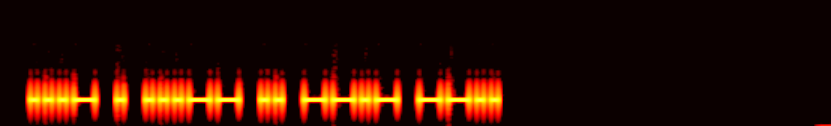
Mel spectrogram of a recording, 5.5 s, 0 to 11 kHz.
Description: Morse code, heard as a keyed tone, about 25 wpm, 700 Hz. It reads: VE3IQZ
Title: DXCC-100 Call Signs - 6 Characters - Repeated 3x - 25wpm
